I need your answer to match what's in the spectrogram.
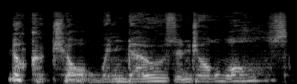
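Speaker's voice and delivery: put-on an old man speaking softly to his house; quietly. A narrator's reading. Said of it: "he said quietly".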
